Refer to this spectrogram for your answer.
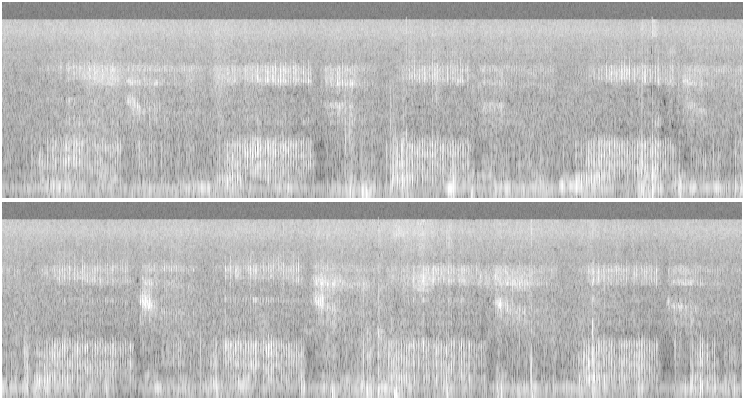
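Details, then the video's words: Sir Titan, a pet cat, purrs steadily while kneading in a biscuit-making mood; low rumbling purr swelling in regular breath cycles about every one and a half seconds, with soft rustling. "Cat Making Biscuits"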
